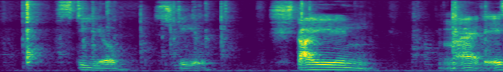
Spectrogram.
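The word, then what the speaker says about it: Stihl: I pronounce it Steel.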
